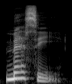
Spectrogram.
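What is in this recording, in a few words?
"messy", English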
